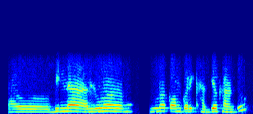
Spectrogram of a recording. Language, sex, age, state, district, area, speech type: Odia, female, 30-45, Odisha, Koraput, urban, conversation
